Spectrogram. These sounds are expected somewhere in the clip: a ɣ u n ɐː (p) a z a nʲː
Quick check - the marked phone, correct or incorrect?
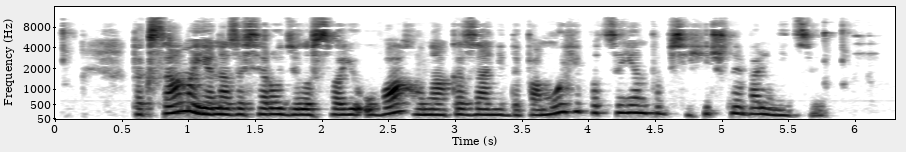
incorrect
